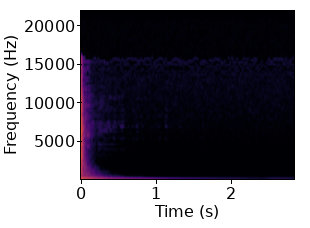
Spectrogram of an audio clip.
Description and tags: Drums Hit With Whisk
Whisk, Drums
